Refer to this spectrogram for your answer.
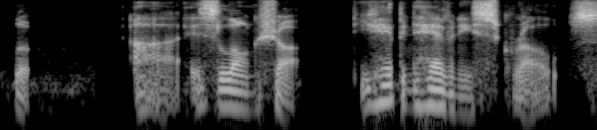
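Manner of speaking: low tone. A player in a game asks two characters a question, in a low tone. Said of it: "I speak in a low tone".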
